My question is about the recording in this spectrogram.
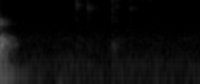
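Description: Several faint, irregularly spaced clicks of a computer mouse.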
